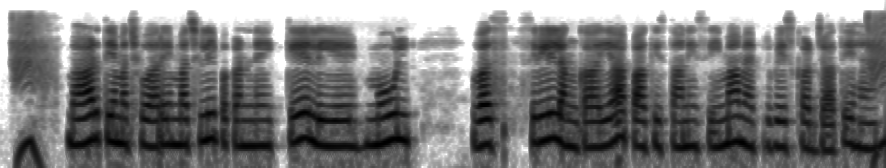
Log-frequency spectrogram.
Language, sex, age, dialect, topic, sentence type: Hindi, male, 25-30, Hindustani Malvi Khadi Boli, agriculture, statement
